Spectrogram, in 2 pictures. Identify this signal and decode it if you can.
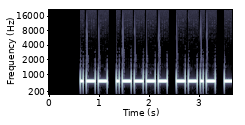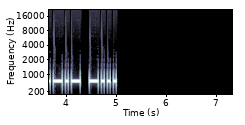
Morse code, heard as a keyed tone, about 20 wpm, 700 Hz. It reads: W1QQB
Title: USA Call Signs - 5 Characters - Repeated 2x - 20wpm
